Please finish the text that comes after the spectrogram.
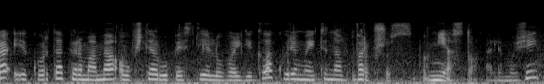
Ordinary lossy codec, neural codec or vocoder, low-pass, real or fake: AAC, 48 kbps; none; 7.2 kHz; real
